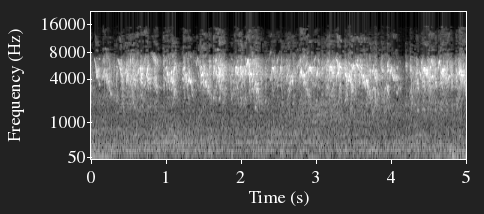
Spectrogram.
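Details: A noisy dispute among house sparrows over possession of a homemade nest box in early February 2017, heard as a thick, continuous chatter of high, excited chirps.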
